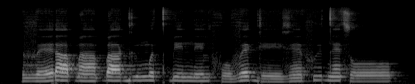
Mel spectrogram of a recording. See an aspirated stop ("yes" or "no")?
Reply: no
